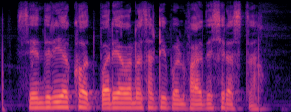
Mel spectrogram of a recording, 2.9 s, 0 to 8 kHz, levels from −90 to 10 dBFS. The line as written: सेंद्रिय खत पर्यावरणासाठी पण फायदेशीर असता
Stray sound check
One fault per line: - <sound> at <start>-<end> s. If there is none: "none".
none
